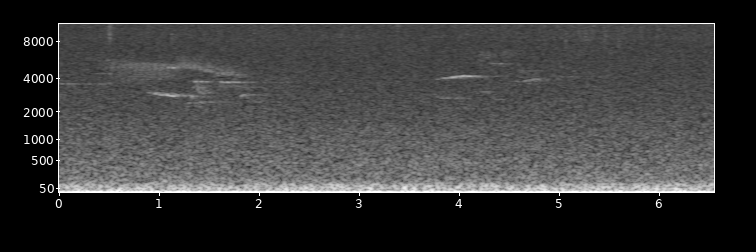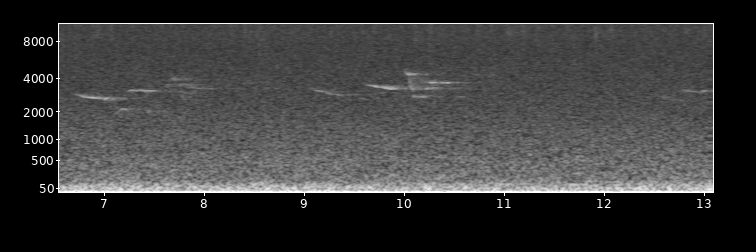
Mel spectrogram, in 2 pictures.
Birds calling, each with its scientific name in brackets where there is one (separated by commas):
Hermit Thrush (Catharus guttatus), Orange-crowned Warbler (Leiothlypis celata)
